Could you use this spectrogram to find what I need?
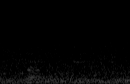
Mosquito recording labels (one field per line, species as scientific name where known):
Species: Anopheles gambiae s.s.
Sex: female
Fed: unfed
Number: one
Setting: insect culture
